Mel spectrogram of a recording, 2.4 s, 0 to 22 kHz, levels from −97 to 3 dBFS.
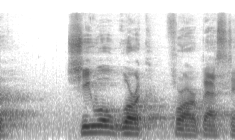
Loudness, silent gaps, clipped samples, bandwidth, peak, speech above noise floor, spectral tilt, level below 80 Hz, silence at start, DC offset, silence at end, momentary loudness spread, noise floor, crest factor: -26 LUFS; none; under 0.1%; 16 kHz; -8 dBFS; 25 dB; -4.5 dB/octave; -66 dBFS; 0 s; under 0.1%; 0 s; 12 LU; -51 dBFS; 18 dB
